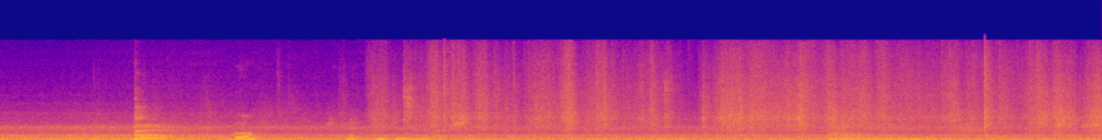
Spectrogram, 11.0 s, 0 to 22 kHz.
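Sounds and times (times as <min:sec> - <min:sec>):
plastic sleeves crinkling: 0:03.6 - 0:11.0.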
